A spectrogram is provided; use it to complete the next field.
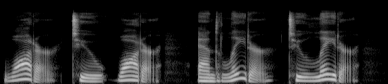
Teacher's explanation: Instead of that puff of air, your tongue lightly taps the roof of your mouth. It sounds like a very soft D. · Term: flap T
